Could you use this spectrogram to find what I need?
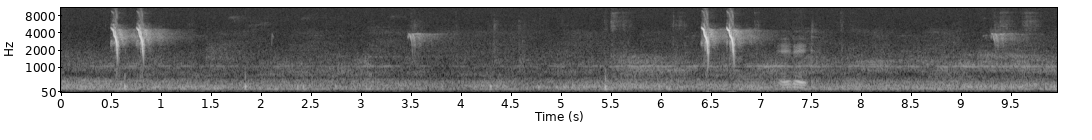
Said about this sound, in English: Oh, sounds like one of the Sikansis birds is here in the trees.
